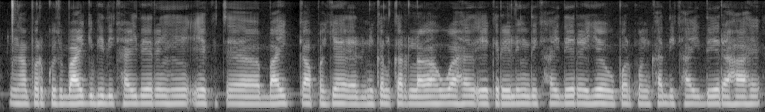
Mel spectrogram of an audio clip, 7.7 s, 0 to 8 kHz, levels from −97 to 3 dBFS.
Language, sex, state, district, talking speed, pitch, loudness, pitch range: Hindi, male, Uttar Pradesh, Etah, 235 wpm, 155 Hz, -20 LUFS, 150-155 Hz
